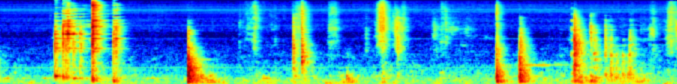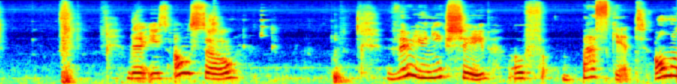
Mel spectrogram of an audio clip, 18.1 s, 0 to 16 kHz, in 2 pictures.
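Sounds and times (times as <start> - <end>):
ceramic clinking: 0.8 - 1.8.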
